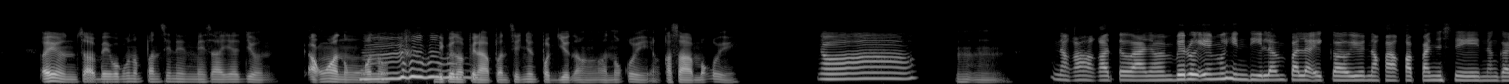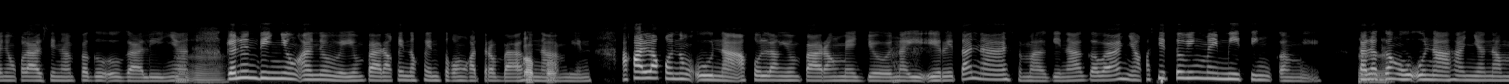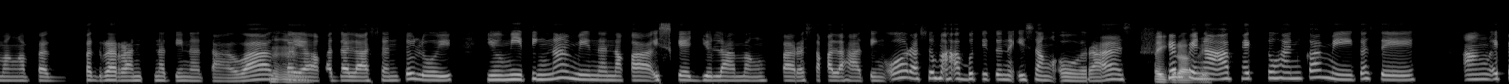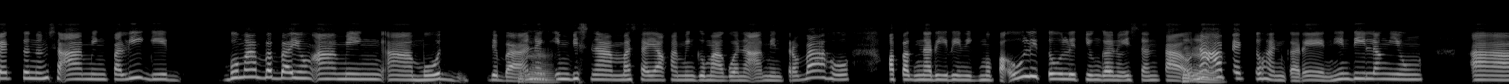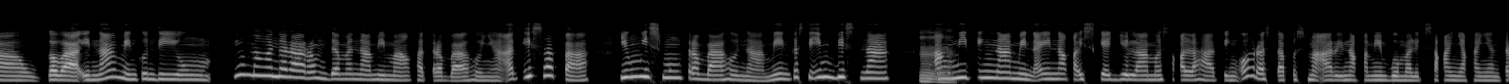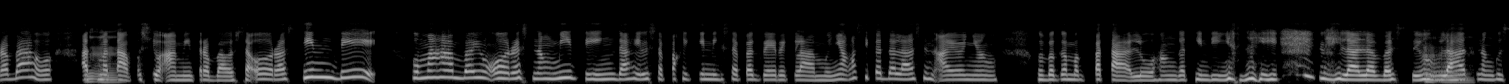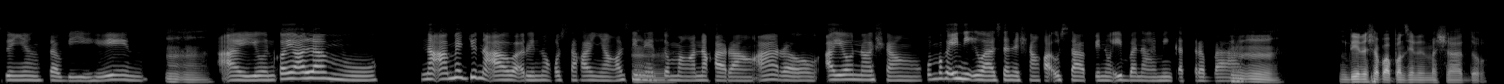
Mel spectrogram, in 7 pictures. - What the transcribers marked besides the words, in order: other noise; chuckle; background speech; tapping
- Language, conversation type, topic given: Filipino, unstructured, Ano ang masasabi mo tungkol sa mga taong laging nagrereklamo pero walang ginagawa?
